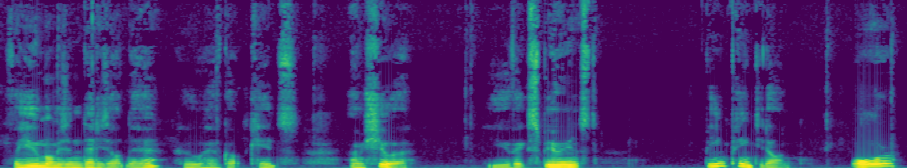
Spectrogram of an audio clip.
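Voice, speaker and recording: A man presents bedtime stories for children. His voice is mellow and slightly husky, and his delivery is measured, addressing the listener directly. The sound is dry and close. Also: fairly high pitch, no room sound. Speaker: bedtime story podcast host and reader. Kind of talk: scripted children's podcast narration.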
